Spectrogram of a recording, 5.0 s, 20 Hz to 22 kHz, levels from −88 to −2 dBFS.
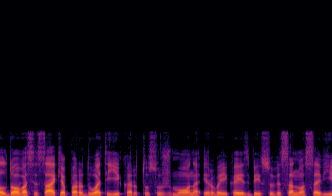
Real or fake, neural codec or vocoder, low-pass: real; none; 7.2 kHz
